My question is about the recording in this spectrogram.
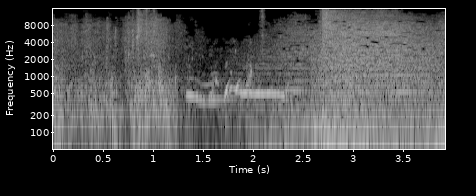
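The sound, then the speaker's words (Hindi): Muffled underwater churning and gurgling fill the whole stretch, with a low warbling tone drifting through the middle and a sudden rush of water near the end, as a person pushed from behind off a bridge falls into a river and starts to drown. “किसी ने पीछे से ऐसा धक्का दिया कि वो सीधा पुल से नीचे नदी में गिर गया और डूबने लगा”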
